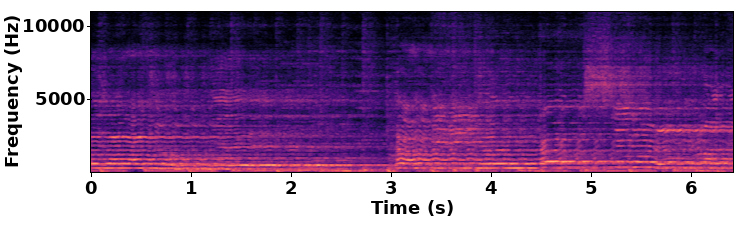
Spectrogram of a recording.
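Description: A man sings karaoke-style into a handheld microphone over a trot backing track with a steady beat. He holds long notes, with vibrato on one of them about halfway through.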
